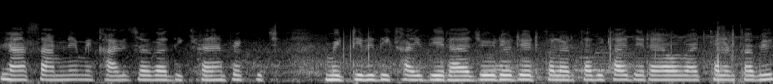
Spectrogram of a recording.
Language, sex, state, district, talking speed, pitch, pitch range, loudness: Hindi, female, Bihar, Jahanabad, 250 wpm, 215 Hz, 210-215 Hz, -16 LUFS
